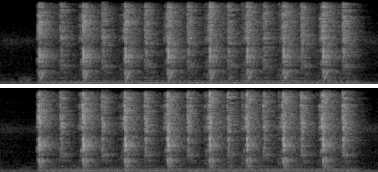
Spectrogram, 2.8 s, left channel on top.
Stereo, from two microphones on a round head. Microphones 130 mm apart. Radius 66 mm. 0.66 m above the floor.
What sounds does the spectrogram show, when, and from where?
0.3 s scissors: 20° right (ahead or behind), 1.0 m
